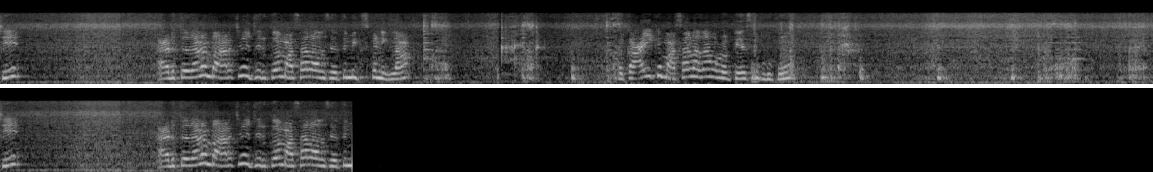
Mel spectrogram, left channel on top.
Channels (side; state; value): right; drops out; at 3.6 s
